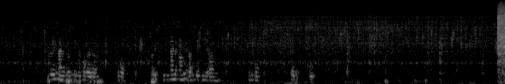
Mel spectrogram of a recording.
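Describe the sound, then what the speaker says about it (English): Oxtail browns in a pot on each side, giving a faint, quiet sizzle with short bursts of louder crackle early on and a soft murmur of voice in the background. "we are just cooking it, browning it on each side"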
